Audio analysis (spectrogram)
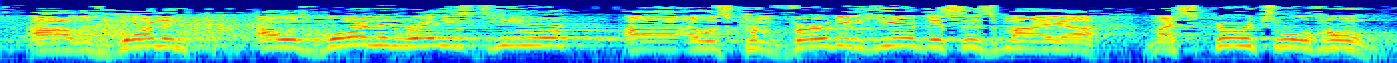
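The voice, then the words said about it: Brooklyn New York accent. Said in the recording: “if you can't tell by my accent, I'm from Brooklyn”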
